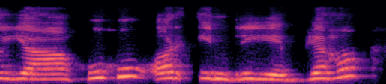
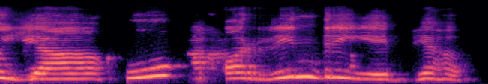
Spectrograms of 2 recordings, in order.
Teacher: पराण्याहुः, अगर इसे सेपरेट करके बोलेंगे तो याहुः और इंद्रियेभ्यः, और अगर इकट्ठा बोलेंगे तो याहु और रिंद्रियेभ्यः। विसर्गे हटी तो र हो गया जब हमने इकट्ठा किया।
